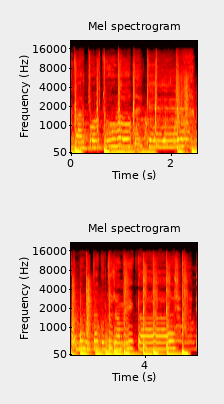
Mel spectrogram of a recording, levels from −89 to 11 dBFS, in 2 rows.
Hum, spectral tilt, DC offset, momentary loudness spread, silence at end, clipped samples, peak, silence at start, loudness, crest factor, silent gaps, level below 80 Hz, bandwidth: none; -5 dB/octave; under 0.1%; 4 LU; 0 s; under 0.1%; -4 dBFS; 0 s; -17 LUFS; 12 dB; none; -20 dBFS; 16 kHz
